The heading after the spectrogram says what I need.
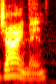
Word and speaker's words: Djimon Hounsou: It's pronounced Djimon. Djimon. Yeah. Djimon Hounsou, right?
